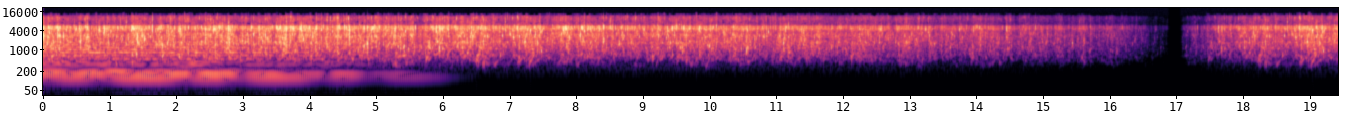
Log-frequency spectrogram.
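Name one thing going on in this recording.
A stream of water babbles and splashes over rocks.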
